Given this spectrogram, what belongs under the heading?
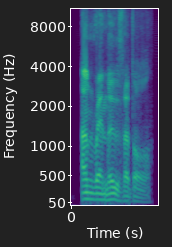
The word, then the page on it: unremovable: British English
